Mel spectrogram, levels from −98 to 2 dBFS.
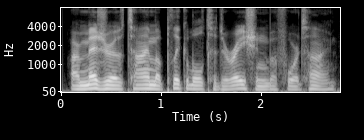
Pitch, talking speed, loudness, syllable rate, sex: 120 Hz, 195 wpm, -18 LUFS, 6.8 syllables/s, male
